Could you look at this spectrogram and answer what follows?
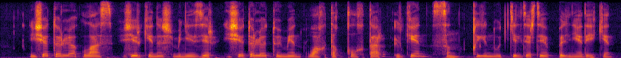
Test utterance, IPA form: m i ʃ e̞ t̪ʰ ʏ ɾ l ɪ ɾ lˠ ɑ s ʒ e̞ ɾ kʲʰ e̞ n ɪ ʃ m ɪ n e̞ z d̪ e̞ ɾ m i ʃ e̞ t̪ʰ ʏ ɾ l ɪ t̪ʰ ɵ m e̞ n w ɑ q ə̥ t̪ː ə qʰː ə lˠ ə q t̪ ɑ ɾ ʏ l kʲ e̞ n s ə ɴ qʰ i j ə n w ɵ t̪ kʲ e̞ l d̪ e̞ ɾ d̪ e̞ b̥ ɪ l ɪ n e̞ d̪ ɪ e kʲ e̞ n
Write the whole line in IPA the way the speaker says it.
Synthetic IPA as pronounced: n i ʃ e̞ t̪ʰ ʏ ɾ l ɪ lˠ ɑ s ʒ e̞ ɾ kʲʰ e̞ n ɪ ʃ m ɪ n e̞ z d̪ e̞ ɾ n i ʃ e̞ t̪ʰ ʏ ɾ l ɪ t̪ʰ ɵ m e̞ n w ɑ q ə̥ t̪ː ə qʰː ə lˠ ə q t̪ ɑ ɾ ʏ l kʲ e̞ n s ə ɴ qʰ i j ə n w ɵ t̪ kʲ e̞ l d̪ e̞ ɾ d̪ e̞ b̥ ɪ l ɪ n e̞ d̪ ɪ e kʲ e̞ n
